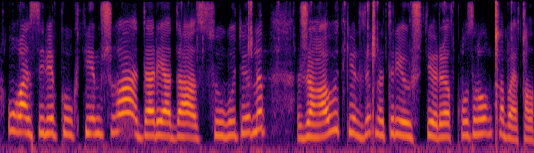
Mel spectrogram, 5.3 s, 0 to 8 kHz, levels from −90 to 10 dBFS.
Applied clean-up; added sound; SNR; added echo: neural diffusion model UNIVERSE++.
